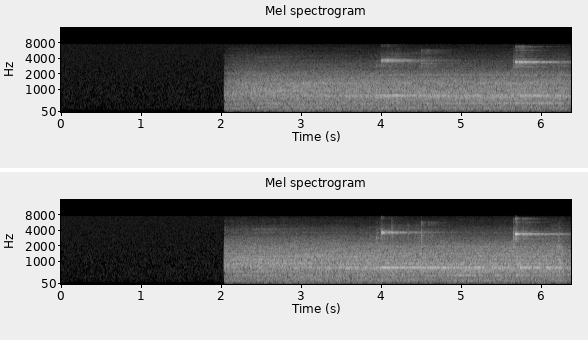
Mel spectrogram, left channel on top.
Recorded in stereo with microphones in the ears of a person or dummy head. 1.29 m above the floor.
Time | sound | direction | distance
2.0 | a doorbell | 50° right (ahead or behind) | 1.7 m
